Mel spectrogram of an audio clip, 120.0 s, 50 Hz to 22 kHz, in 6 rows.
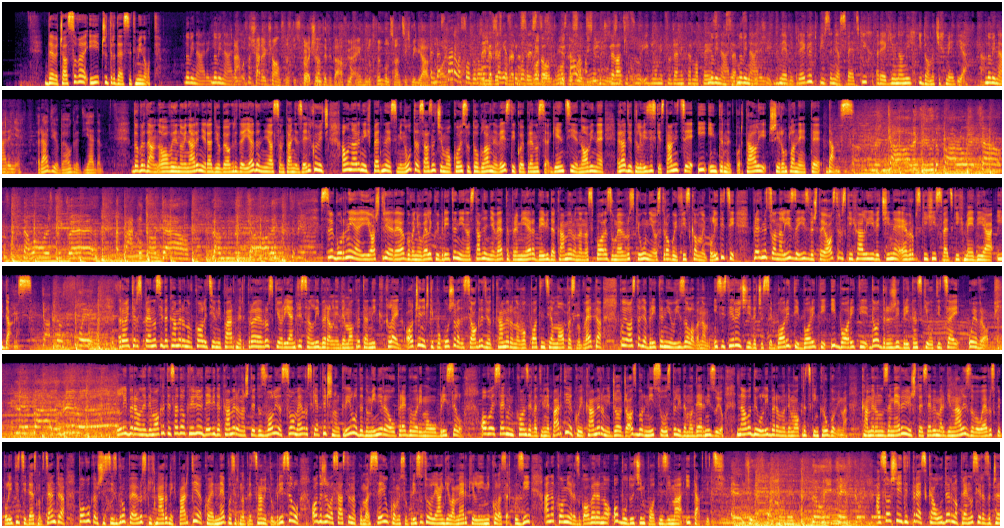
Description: Преглед штампе у трајању од 15 минута. Чујте које приче су ударне овога јутра за највеће светске станице и листове, шта се догађа у региону и шта пише домаћа штампа.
